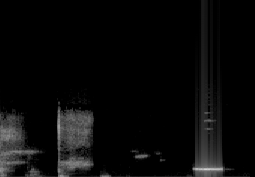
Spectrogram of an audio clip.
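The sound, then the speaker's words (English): A parrot squawks in a few short, harsh bursts, then gives a clear, steady whistle, moderately loud, with quiet gaps between calls and no talking. “Someone have a bird, a parrot.”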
